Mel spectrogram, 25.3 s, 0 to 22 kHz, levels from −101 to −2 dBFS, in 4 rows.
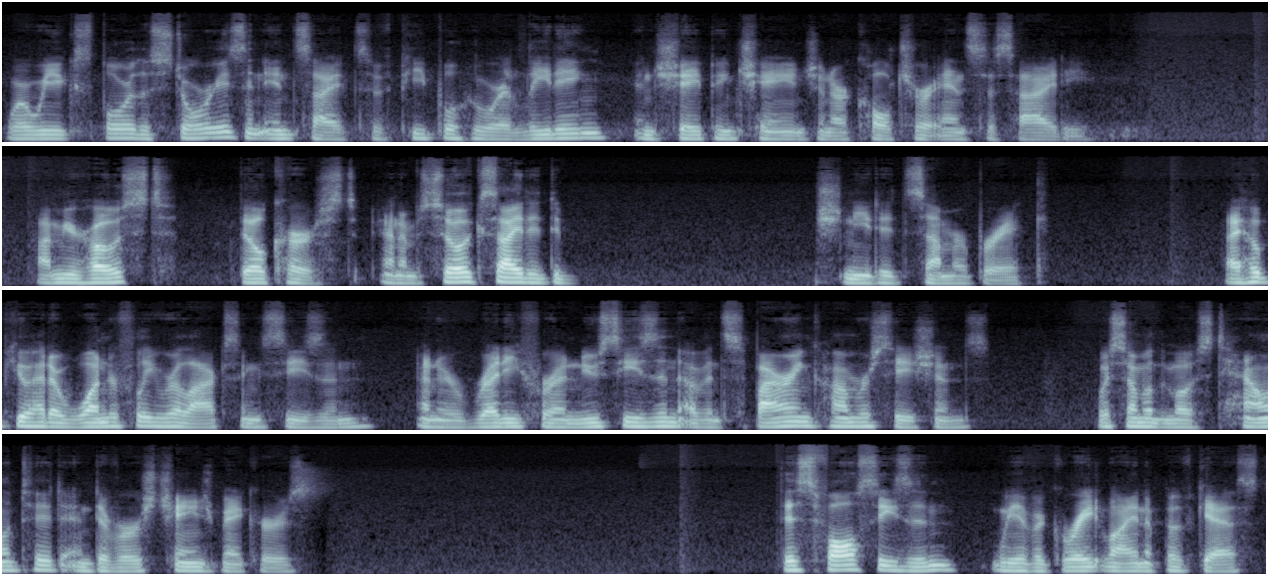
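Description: Between 3.02 and 5.74 s, at 3.02, 4.25, 4.85 and 5.6 s, a faint echo leak follows the speech by 250 ms (279 ms in the last). It is very low, about 40 dB down, rising to about 30 dB at 5.6 s, and is likely residual loudspeaker pickup that the far end's echo canceller missed. From 9.15 to 10.41 s and 20.47 to 22.19 s, a long network dropout, likely lost packets, is filled throughout by a synthetic continuation of the last sound, a fading buzz or hiss. Speech then resumes with about 1.2 s and 1.7 s missing.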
